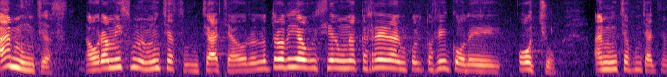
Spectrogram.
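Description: A woman's high-pitched voice, fairly quick, with lively intonation. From Dominican Republic. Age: 60s. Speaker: jockey. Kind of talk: interview. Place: studio.

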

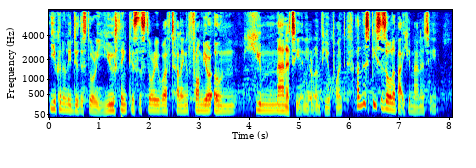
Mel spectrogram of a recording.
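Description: Light background noise accompanies a man speaking in a Scottish accent at a fairly quick pace. The sound is dry with no echo. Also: medium pitch for a man, ordinary pitch variation. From Scotland. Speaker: theatre director. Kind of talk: interview. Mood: thoughtful, earnest. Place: shop. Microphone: handheld.

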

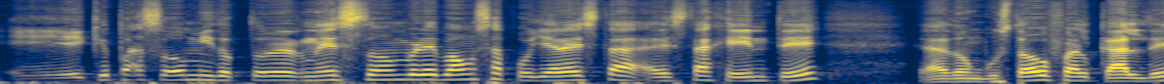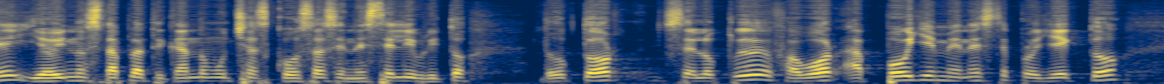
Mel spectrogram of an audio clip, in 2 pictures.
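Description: Fairly quick delivery with ordinary pitch variation over a quiet background. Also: man, high pitch for a man. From Mexico. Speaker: local TV interviewer. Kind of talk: casual interview. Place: home room. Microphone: handheld.

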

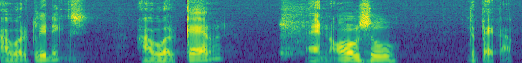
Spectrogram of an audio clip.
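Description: Speaking in an Indonesian accent, a man talks at a very slow pace and medium pitch, with ordinary pitch variation and long, frequent pauses. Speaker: obstetrician lecturer. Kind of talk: lecture. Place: hall. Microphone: handheld.

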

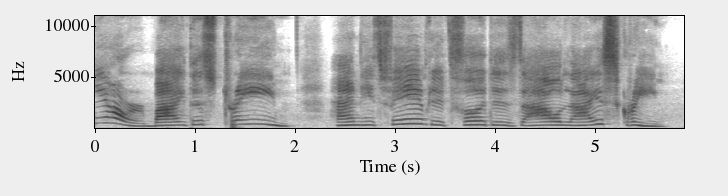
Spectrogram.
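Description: A put-on character voice, squeaky and extremely high in pitch. It moves at a very slow pace. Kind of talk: storybook character acting. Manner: polite, then boastful and sly.

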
